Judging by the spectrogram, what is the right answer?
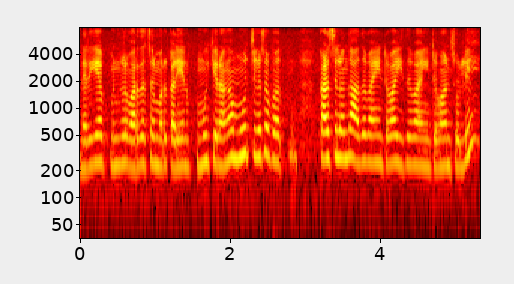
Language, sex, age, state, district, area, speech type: Tamil, female, 45-60, Tamil Nadu, Coimbatore, rural, spontaneous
